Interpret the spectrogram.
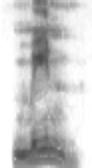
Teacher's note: নুন সাকিনের পরে ইজহারের হরফ হামজা আসছে তাই এই নুনকে গুন্না ছাড়া স্পষ্ট করিয়া পড়বো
